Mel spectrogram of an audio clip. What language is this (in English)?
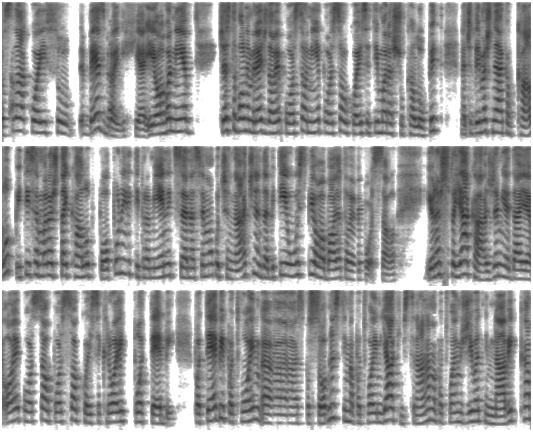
Croatian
